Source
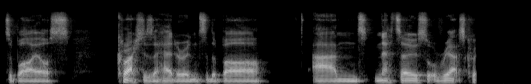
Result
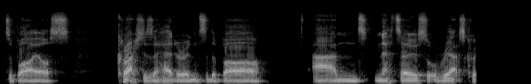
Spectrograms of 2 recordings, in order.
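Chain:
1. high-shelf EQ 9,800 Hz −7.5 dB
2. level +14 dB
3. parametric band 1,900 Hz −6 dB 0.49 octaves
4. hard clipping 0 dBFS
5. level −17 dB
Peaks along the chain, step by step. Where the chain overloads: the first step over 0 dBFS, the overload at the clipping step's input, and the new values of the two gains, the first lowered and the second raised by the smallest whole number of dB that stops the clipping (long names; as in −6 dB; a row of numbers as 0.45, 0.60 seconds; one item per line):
−5.5, +8.5, +8.0, 0.0, −17.0 dBFS
step 2, 8.0 dB
step 2 +6 dB, step 5 −9 dB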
